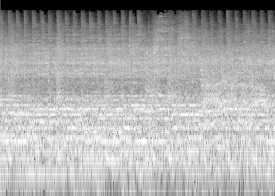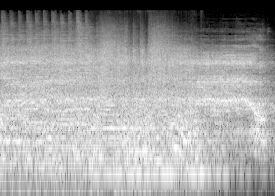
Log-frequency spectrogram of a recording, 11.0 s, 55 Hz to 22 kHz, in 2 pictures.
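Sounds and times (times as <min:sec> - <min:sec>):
guitars ringing out: 0:00.0 - 0:10.0
high vocal shriek: 0:08.9 - 0:11.0.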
